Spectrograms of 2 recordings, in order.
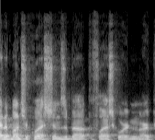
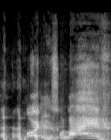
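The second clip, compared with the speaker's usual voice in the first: shoddy, badly done put-on cry, very high; 12 semitones higher than usual. Opening an episode about the Flash Gordon Kickstarter: worst Brian Blessed impersonation. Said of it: "that was my worst Brian Blessed impersonation".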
